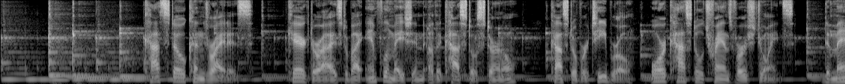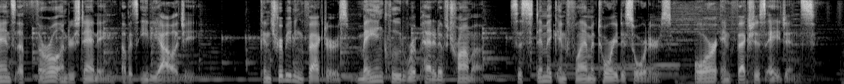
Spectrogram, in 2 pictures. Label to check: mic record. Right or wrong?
Wrong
